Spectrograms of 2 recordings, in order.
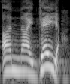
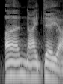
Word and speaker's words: anaideia: Anaideia. That's how you say it in the Greek. Anaideia.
